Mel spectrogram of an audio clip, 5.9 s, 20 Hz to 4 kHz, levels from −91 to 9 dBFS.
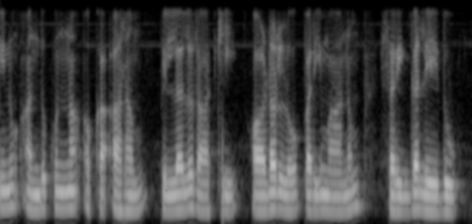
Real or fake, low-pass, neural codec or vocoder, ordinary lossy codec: real; 3.6 kHz; none; none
